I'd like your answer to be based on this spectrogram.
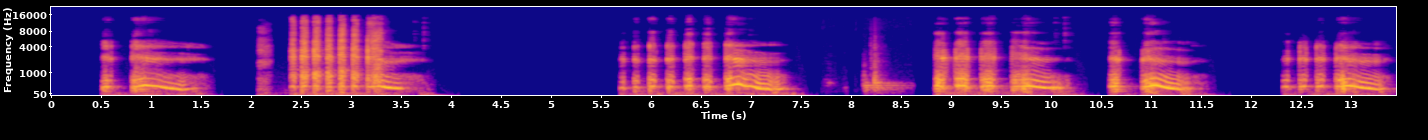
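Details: Repeated short, voiced throat-clearing bursts from a woman, in groups separated by silence: habitual throat clearing.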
